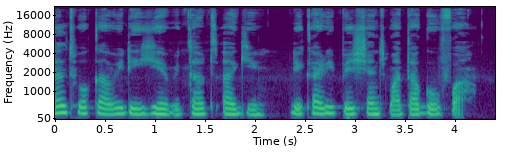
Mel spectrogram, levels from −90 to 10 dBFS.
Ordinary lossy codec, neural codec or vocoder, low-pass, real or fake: none; none; none; real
